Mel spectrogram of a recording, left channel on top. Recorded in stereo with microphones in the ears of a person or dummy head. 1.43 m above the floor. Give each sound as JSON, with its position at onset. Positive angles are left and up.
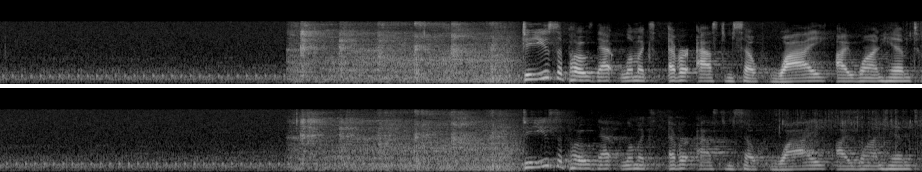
{"t": 2.9, "sound": "footsteps", "side_deg": 40, "distance_m": 6.5}
{"t": 5.2, "sound": "a woman speaking", "side_deg": 50, "distance_m": 0.7}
